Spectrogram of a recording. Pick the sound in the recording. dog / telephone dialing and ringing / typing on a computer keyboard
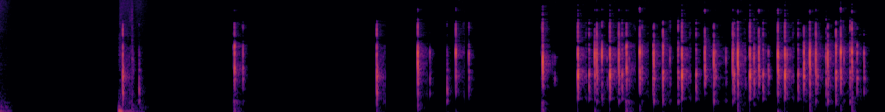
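typing on a computer keyboard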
